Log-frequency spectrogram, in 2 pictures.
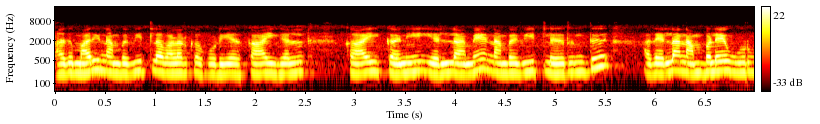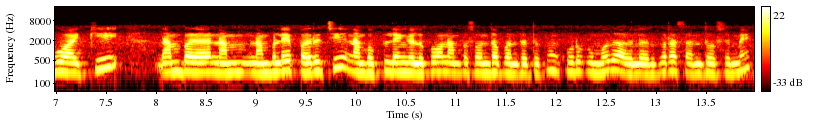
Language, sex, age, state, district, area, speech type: Tamil, female, 45-60, Tamil Nadu, Perambalur, rural, spontaneous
